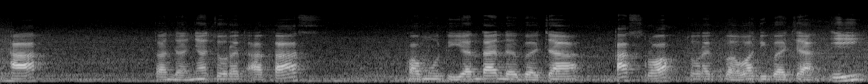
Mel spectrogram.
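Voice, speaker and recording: A man teaching a Quran reading lesson, explaining patiently and chanting the verses in a melodic recitation. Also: medium pitch. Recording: audible background noise.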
